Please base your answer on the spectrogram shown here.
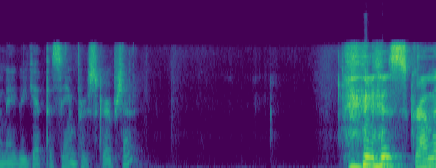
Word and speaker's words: Scrum: Scrum is pronounced scrum. Wouldn't there be two U's in it though? Scrum. Unless you say it all country, it's screw 'em.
